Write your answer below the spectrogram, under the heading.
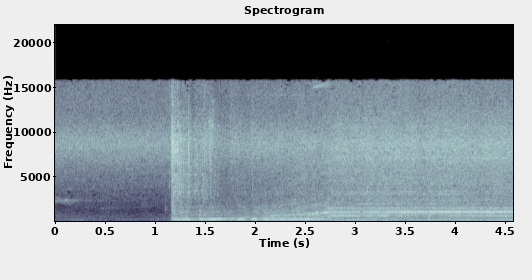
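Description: Airman screw air compressor starting up in star (wye) connection about a second in: a sudden loud burst of machine noise, then a rising whine as the motor and screw spin up, levelling off into a steady running drone.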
